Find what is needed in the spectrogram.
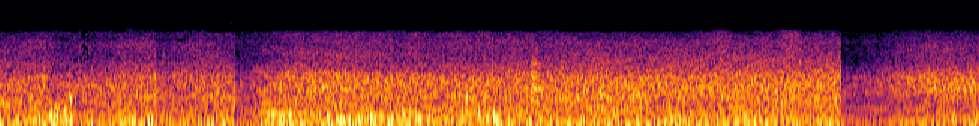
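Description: Steady city street traffic noise: a continuous din of cars and other vehicles with shifting low engine tones. It dips briefly near the end.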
